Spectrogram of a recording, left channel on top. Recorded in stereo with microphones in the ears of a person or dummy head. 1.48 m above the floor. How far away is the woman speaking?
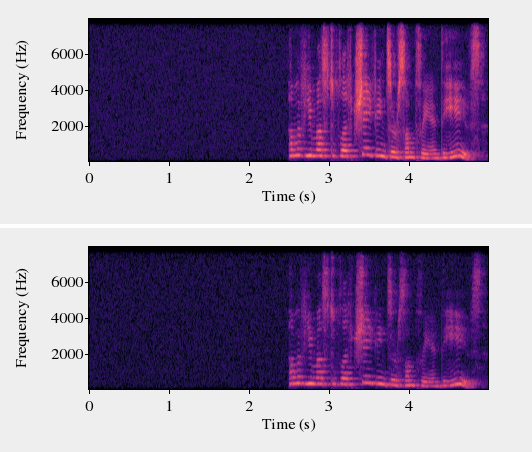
About 2.0 m.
